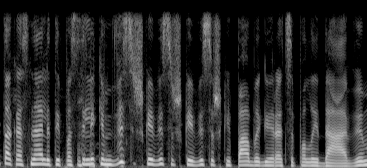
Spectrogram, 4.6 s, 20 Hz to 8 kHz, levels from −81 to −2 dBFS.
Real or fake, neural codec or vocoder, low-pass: real; none; 7.2 kHz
